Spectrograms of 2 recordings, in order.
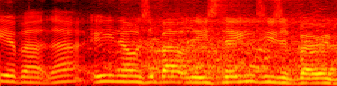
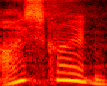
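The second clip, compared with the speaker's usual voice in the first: baffled, puzzled little echo with questioning tone; 4 dB quieter than usual. Retelling his own reply to his daughter: retelling his own puzzled reply. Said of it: "I was like".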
